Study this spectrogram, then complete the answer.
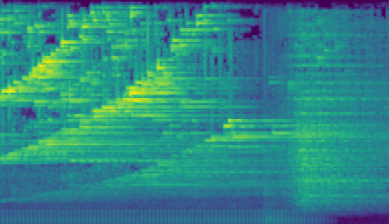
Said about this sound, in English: A harmless little toothbrush.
